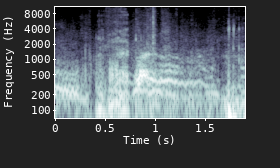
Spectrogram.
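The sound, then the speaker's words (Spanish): A dog growls in a low, rough, continuous rumble that rises and falls, fairly loud, with a brief louder burst near the end. “Jesús. ¡Perro!”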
